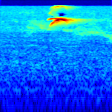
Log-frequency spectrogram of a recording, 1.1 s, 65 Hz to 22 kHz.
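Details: A white-barred piculet (Picumnus cirratus), recorded 7 September 2017, gives one thin, very high, brief note over a soft background hiss.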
